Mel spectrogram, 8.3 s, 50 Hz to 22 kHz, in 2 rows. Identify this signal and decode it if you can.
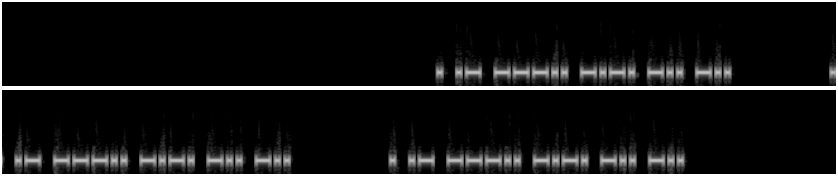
Morse code, heard as a keyed tone, about 47 wpm, 700 Hz. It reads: EA8CDD EA8CDD EA8CDD
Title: DXCC-100 Call Signs - 6 Characters - Repeated 3x - 50wpm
